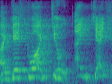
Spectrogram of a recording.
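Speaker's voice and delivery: put-on very high, whiny little-baby voice. Talking to the camera, not wanting to turn it off, sounding like a little baby. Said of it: "I sound like a little baby".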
